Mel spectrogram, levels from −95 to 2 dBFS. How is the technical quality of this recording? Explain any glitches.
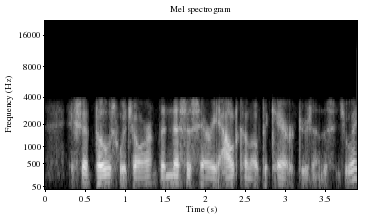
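The recording has one problem that runs through the whole clip: it has passed through iLBC codec coding, and the damage is plainly audible. From start to finish, the audio sits in a narrowband line of roughly 300 Hz to 3.5 kHz, so the speech loses its low body and all of its upper brightness. iLBC codes each frame's excitation on its own, without drawing on the previous frame. Here the frame rhythm fits 30 ms frames at a rate near 13.33 kbps. As a result, the voice sounds clear but rough, slightly synthetic.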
